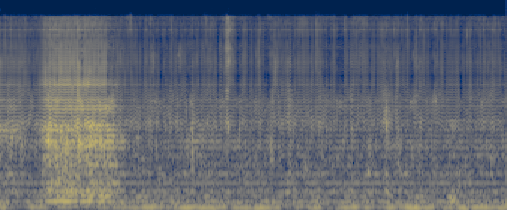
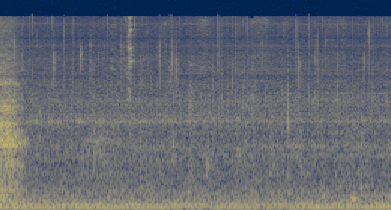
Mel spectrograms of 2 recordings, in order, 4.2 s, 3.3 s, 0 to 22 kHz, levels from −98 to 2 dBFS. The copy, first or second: first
